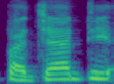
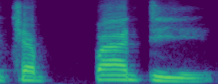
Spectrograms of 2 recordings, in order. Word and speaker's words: chapati: Is it pachati or chapati. I forgot the name. Pachati ki jai. Yes, How do Prabhu. you pronounce it, bro?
